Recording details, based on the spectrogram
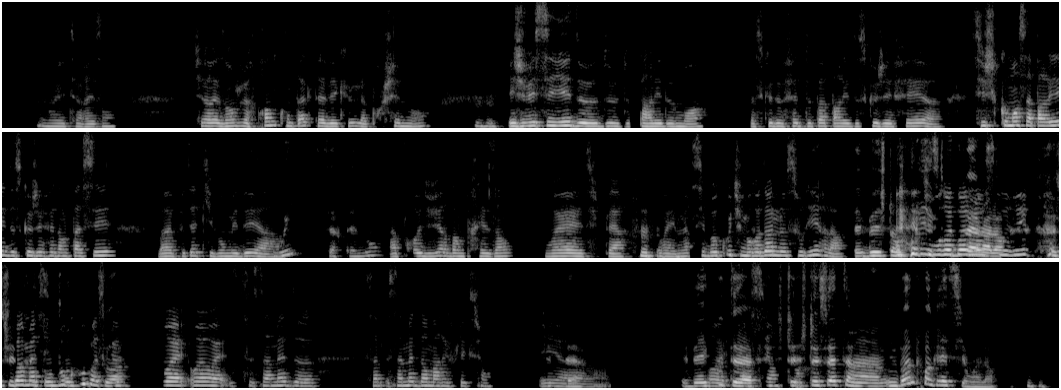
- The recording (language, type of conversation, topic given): French, advice, Quel est ton blocage principal pour commencer une pratique créative régulière ?
- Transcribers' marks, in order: chuckle; anticipating: "tu me redonnes le sourire … beaucoup, parce que"; chuckle; chuckle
